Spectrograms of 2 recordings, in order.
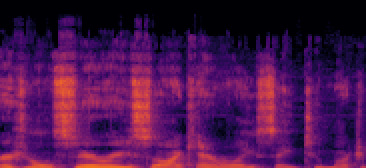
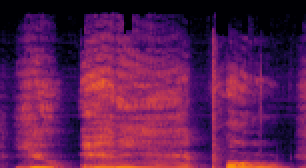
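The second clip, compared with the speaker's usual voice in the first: loud, high, drawn-out scolding; hammed-up sensei outburst; mock angry yell; 10 semitones higher, 6 dB louder, slower than usual. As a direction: yell it slowly, then punch out the impact. Sensei scolds and punches Lee.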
